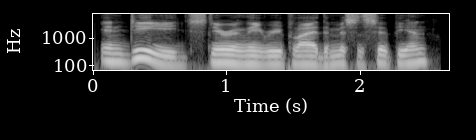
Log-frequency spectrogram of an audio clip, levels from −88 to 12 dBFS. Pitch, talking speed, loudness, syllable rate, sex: 125 Hz, 110 wpm, -16 LUFS, 4.8 syllables/s, male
